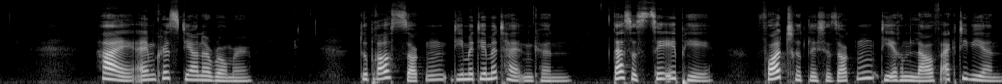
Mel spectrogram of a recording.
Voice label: German VO Commercial

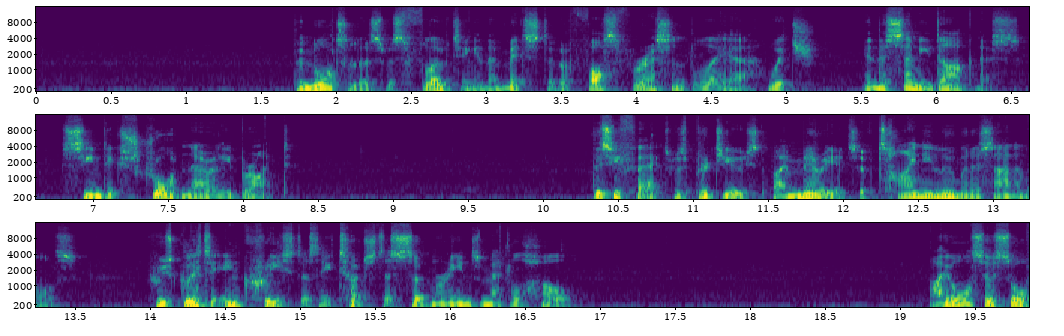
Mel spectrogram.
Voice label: English British Native

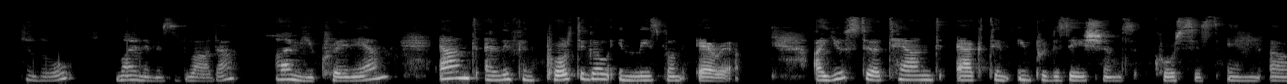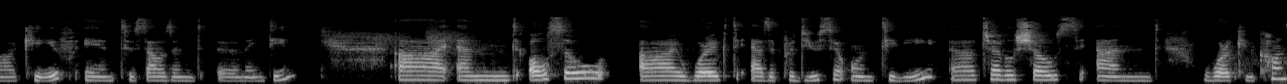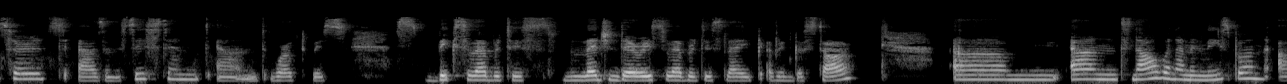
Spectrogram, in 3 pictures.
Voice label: presentation

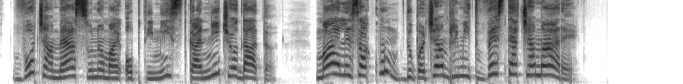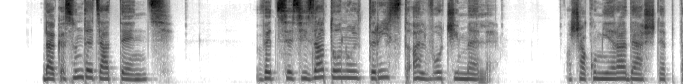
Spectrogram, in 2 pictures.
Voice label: Romanian

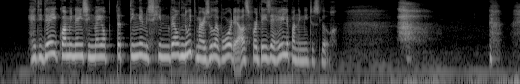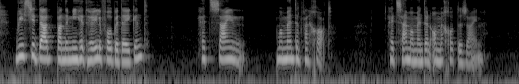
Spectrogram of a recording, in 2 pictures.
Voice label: Dutch

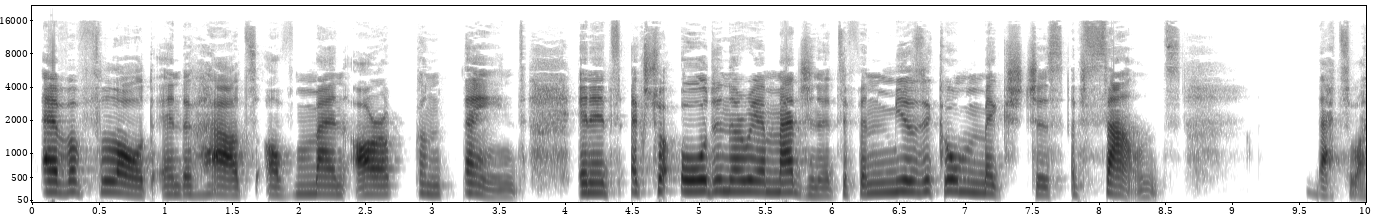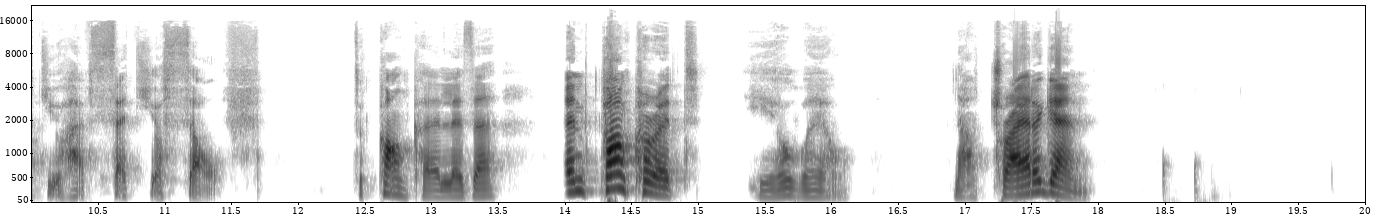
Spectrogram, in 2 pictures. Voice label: English influenced by Brits

